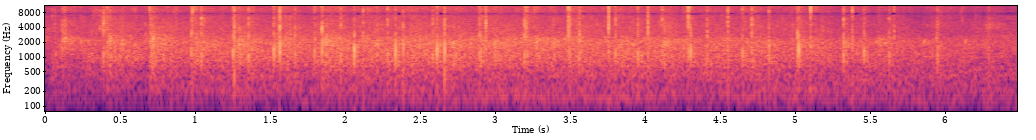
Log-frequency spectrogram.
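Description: Audience applause for the ministry's national directors and officials: a dense, steady patter of many hands clapping at once with sharper individual claps popping out, holding at an even, fairly loud level throughout.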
